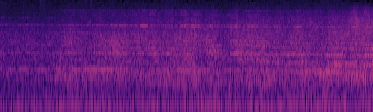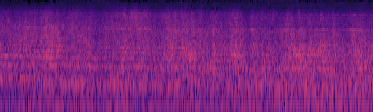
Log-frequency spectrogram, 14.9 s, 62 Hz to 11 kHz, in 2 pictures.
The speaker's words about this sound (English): And because we have these planes flying over, most of the land in North America is within like 2 miles of a road.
